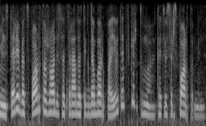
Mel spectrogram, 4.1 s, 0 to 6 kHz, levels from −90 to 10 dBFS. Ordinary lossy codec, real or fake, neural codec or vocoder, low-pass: Opus, 16 kbps; real; none; 5.4 kHz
